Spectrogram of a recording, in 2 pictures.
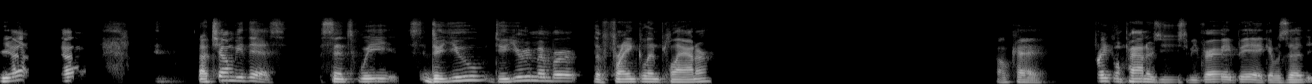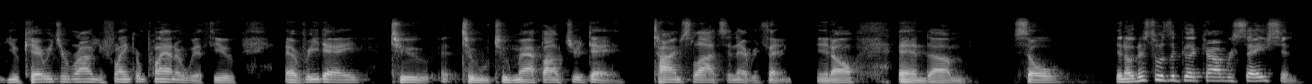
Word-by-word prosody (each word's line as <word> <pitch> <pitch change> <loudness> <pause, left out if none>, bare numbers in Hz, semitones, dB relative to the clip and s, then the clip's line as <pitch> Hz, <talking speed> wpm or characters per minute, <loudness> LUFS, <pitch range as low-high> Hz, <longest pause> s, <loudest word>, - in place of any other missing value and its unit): Yep, 180 +8 +3 0.3
yep. - - +2 1.3
Now 125 - +6
tell 185 +9 +2
me 170 -2 -1
this. 160 -1 -3 0.3
Since 125 -1 0
we 135 +1 0
s - - -9
do 135 +1 +7
you 185 +9 0
do 125 - -2
you 165 +7 +1
remember 160 -5 +1 0.2
the 115 - 0
Franklin 125 0 +2
Planner? 115 +4 0 2.9
Okay. 105 -1 -4 0.5
Franklin 150 -4 -1
Planners 130 -4 +2
used 110 -1 -9
to - - -14
be 105 - -6
very 115 +1 +1
big. 115 -4 -1
It - - -1
was 100 +2 -4
a 105 -1 +2
you 115 0 0
carried 125 +3 +3
around 125 -1 0
your 105 -2 -6
Franklin 120 +2 -1
Planner 120 -4 +2
with 95 -1 -6
you 100 -2 -1 0.5
every 110 +3 +3
day 110 -4 +1 0.3
to, 110 -2 +3
uh, - - -3
to 100 -2 +3
to 105 +2 +1
map 105 +1 +1
out 110 0 +1
your 110 -1 -2
day, 90 -3 0 0.3
time 110 0 +4
slots 110 -1 0
and 105 - -3
everything. 95 -4 -4 0.2
You 100 -1 -1
know? 100 0 +2 0.4
And, 100 -1 +4
um, 95 -2 0 0.4
so, 100 -1 +1 0.5
you 130 - +6
know, 130 +1 +5
this 185 +5 0
was 200 -3 +2
a - - +2
good 180 -1 0
conversation. 170 - 0
115 Hz, 140 wpm, -24 LUFS, 105-135 Hz, 2.9 s, do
